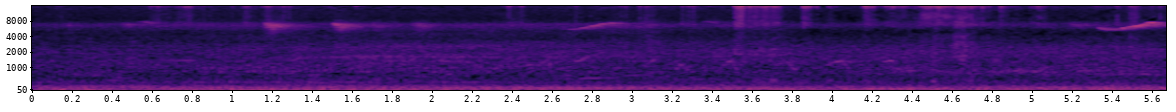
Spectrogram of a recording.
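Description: Small birds chirping faintly, a few short high rising chirps spaced a second or more apart, over a low steady rumble.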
